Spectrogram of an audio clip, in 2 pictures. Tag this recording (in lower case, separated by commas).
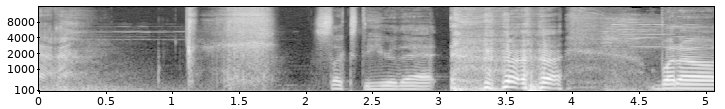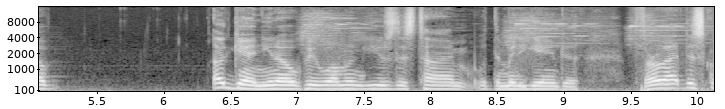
music, speech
